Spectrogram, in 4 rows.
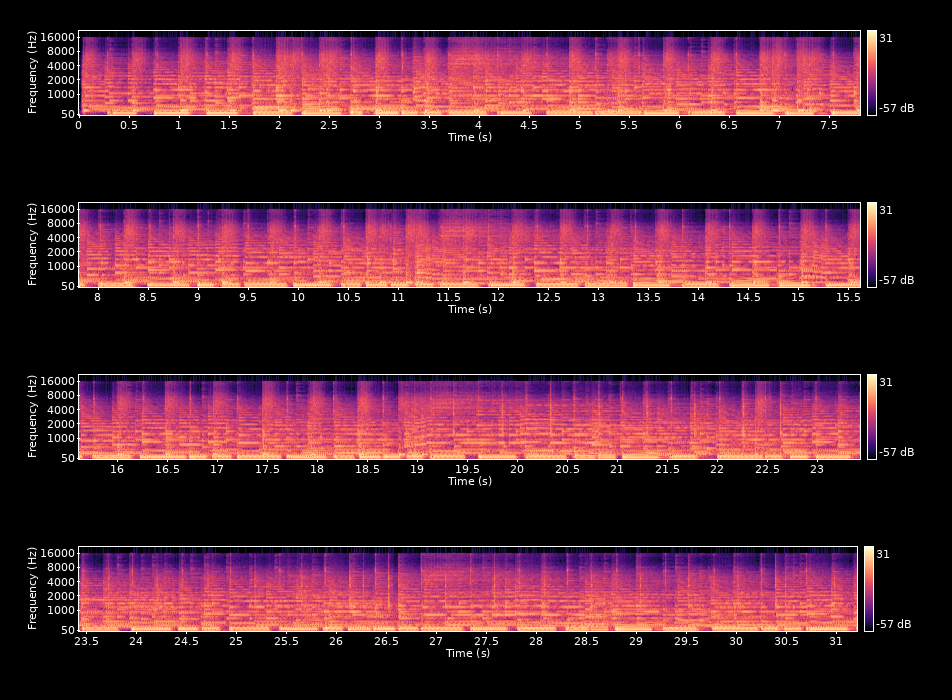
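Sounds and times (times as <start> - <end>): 
instrumental music: 0.0 - 31.2.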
